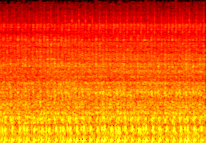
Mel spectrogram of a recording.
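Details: Motorcycle idling after a carburetor rebuild, not yet fully warm, with idle speed just adjusted: an even, steady low beat with no misses. The revs still drop slowly and it is possibly slightly rich, but much improved.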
